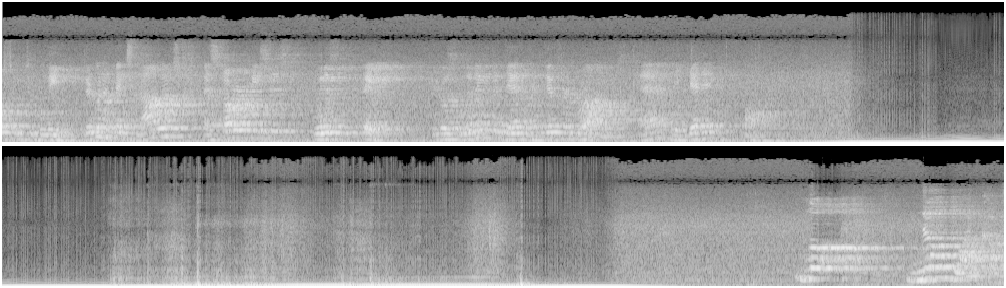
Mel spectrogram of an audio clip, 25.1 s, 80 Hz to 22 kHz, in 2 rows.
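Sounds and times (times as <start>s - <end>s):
low rumbling drone: 0.0s - 23.9s
higher low tone: 9.3s - 21.6s.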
